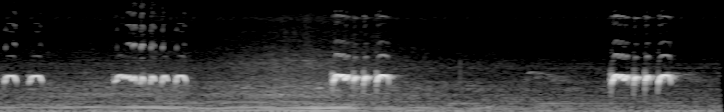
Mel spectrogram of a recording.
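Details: Local zebra dove, praised for long-breath singing meant to prompt lazy doves to sing: several short phrases of rolling, bubbling coo notes separated by pauses, with a low hum underneath.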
